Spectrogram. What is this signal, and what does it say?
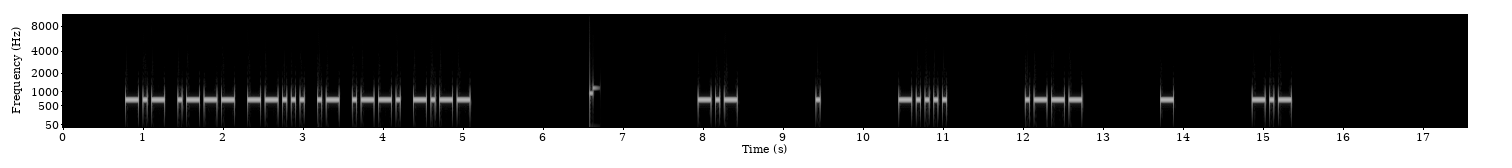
Morse code, heard as a keyed tone, about 22 wpm, spaced as for 11 wpm, 700 Hz. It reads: KJ7APY KE6JTK
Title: USA Call Signs - 6 Characters - 6x Character Spacing - 22wpm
